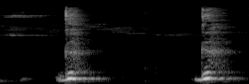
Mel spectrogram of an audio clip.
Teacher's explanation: Voice, place of articulation velar and manner of articulation plosive.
